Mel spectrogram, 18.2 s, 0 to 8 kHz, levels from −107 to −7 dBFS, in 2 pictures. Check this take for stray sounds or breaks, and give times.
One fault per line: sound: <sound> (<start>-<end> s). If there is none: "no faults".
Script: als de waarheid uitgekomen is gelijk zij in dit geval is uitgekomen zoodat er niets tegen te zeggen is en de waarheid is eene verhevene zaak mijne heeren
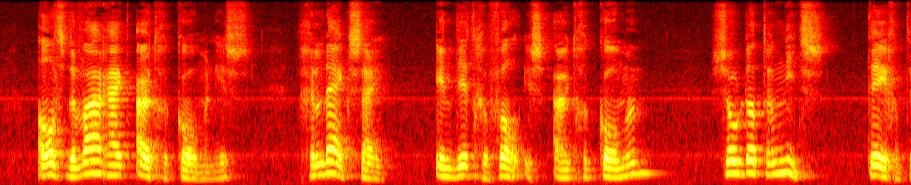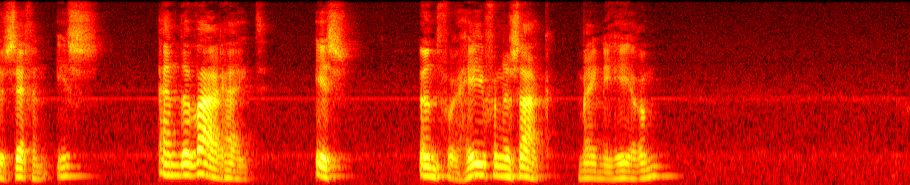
no faults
